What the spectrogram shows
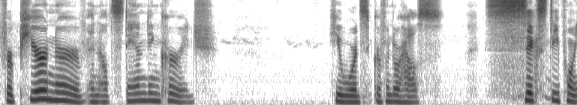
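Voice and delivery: measured delivery. Speaker quoting how someone said a line, in a measured way. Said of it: "He says it in a really, like, measured way".

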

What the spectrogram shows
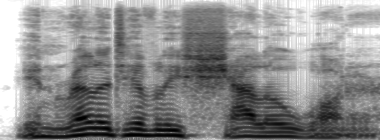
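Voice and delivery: theatrical, dramatic, flourishing delivery. A crow finishes the explanation its companion began, finishing dramatically. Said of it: "the crow finished dramatically".

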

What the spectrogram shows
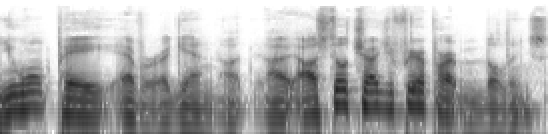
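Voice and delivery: ordinary talk

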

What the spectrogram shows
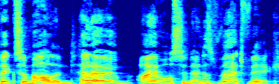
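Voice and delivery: high, put-on posh accent. A podcast co-host introduces himself on the show: posh voice. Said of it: "we've got a posh voice already".

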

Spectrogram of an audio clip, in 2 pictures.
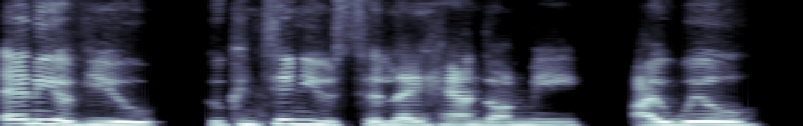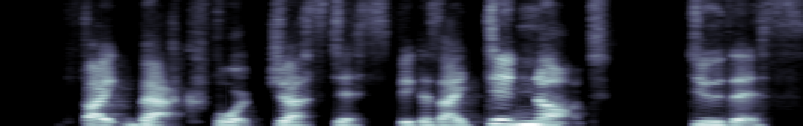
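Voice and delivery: loud booming voice thundering and resounding through the room. Your character, pelted with arrows, declares innocence to the crowd; booming voice. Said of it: "my voice just like booms throughout".

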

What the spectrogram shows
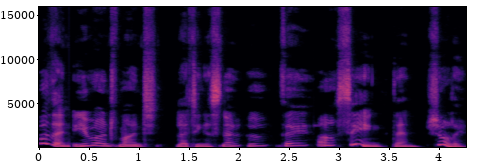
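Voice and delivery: courteous but strained, swooping forced politeness. After a refusal to explain absent people, a character answers with strained smiling politeness. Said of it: "he's smiling, but it's a big, teethy smile".

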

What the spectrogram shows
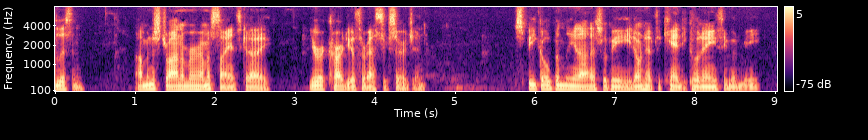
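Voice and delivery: ordinary talk

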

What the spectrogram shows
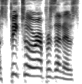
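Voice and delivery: put-on attitude-filled yell. Speaker retells talking to an automated phone line, retelling yelling with attitude. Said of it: "And I do it with such attitude".

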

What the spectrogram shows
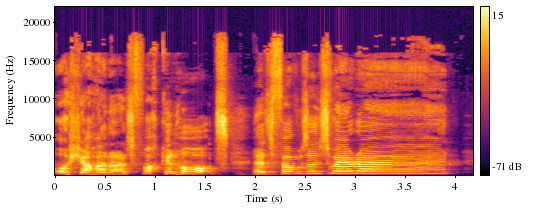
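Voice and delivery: high, slow, put-on traditional Scottish accent. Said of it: "or just gonna go traditional Scottish".

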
